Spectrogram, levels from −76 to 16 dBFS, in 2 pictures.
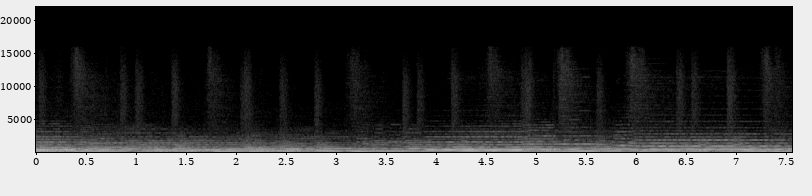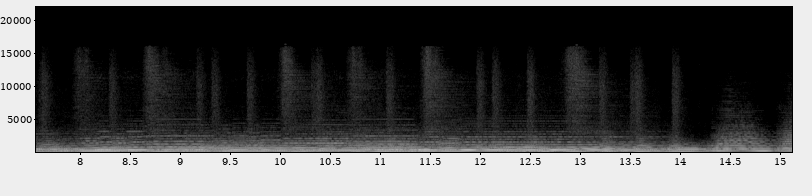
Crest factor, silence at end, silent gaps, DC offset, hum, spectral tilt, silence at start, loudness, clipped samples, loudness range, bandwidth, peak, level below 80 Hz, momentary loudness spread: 14 dB; 0 s; none; under 0.1%; none; -8 dB/octave; 0 s; -22 LUFS; under 0.1%; 3 LU; 16 kHz; -8 dBFS; -36 dBFS; 5 LU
